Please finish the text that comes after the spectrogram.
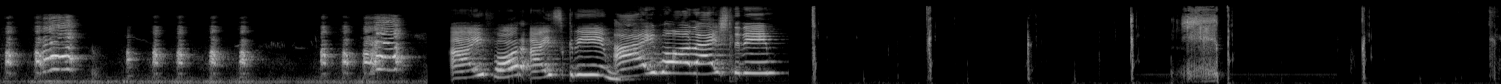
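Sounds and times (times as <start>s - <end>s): mouth clicks while eating: 8.1s - 12.5s, 13.4s - 15.0s
crunchy bite of ice cream cone: 8.1s - 12.8s, 13.4s - 15.0s.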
